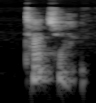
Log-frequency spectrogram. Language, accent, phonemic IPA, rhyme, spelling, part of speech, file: English, Southern England, /ˈtʌt͡ʃə/, -ʌtʃə, toucha, noun, LL-Q1860 (eng)-toucha.wav
- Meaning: A person who tries to get something out of others for nothing in return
